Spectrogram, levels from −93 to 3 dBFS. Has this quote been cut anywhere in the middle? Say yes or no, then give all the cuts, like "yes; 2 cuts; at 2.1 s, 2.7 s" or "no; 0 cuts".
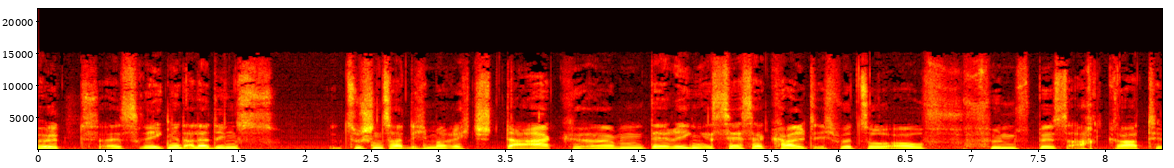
yes; 1 cut; at 6.9 s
